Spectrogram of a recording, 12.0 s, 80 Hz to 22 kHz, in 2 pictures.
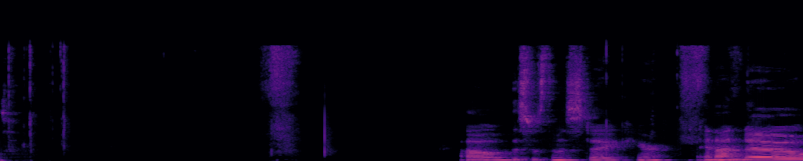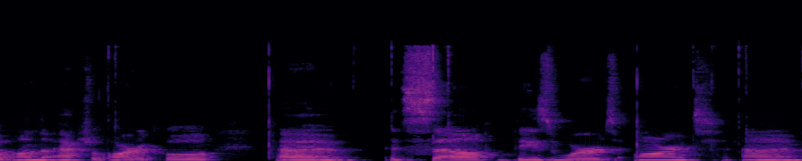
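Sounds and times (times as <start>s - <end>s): short hiss: 2.0s - 2.3s.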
